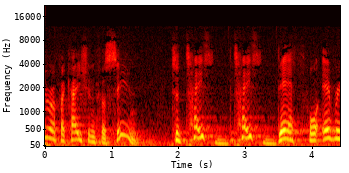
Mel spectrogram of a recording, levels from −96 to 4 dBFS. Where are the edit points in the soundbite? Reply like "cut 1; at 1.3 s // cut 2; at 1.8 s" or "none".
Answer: cut 1; at 1.6 s // cut 2; at 2.8 s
